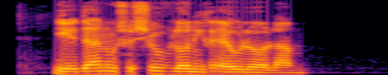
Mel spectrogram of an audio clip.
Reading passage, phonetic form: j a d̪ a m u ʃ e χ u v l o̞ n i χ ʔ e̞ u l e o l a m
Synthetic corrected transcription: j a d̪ a n u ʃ e ʃ u v l o̞ n i ʁ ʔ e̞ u l e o l a m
